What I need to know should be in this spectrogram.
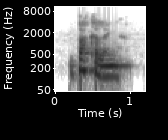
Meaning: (noun) 1. The act of fastening a buckle 2. A folding into hills and valleys
- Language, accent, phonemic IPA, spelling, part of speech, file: English, Southern England, /ˈbʌk.əl.ɪŋ/, buckling, noun / adjective / verb, LL-Q1860 (eng)-buckling.wav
